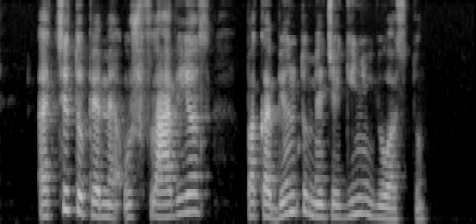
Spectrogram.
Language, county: Lithuanian, Šiauliai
